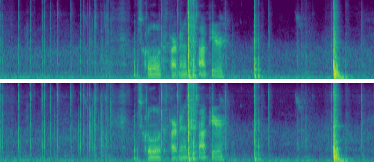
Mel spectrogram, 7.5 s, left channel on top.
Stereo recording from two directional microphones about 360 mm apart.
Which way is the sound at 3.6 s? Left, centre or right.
Centre.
